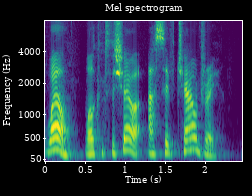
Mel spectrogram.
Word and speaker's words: Asif Choudry: Asive Chowry.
